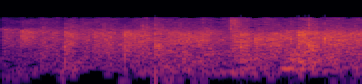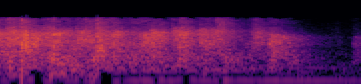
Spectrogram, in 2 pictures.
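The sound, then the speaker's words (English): An audience claps for a man about to take a Coca-Cola taste challenge, for about five seconds, a dense, steady patter of many hands that holds level and then tapers off near the end. “Okay, let's give him a clap.”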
